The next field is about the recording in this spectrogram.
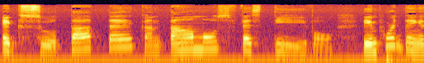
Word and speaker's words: Exultate: It is an S the entire time, and make the ek sound more like an EG sound, like a hard G. Egg. Exultate, cantamos festivo.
